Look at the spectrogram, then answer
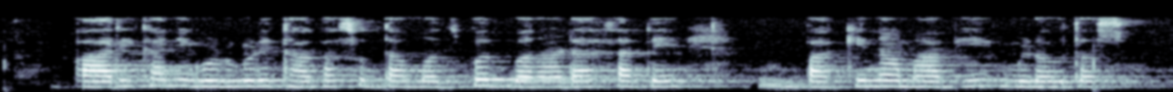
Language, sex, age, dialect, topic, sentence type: Marathi, female, 18-24, Northern Konkan, agriculture, statement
